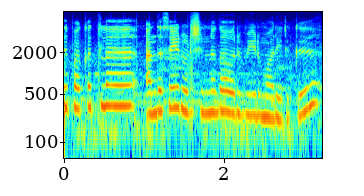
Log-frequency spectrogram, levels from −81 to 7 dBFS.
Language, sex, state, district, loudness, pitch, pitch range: Tamil, female, Tamil Nadu, Kanyakumari, -16 LUFS, 280 Hz, 260-325 Hz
